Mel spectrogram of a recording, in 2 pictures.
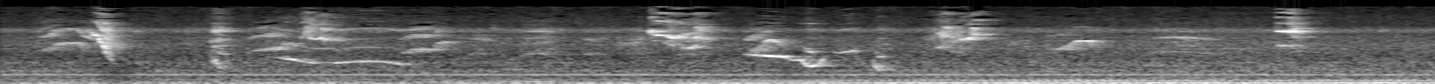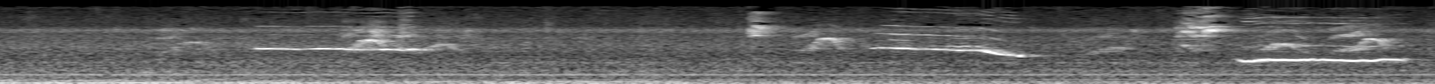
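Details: Tame African grey parrot producing scattered whistles, short squawky notes and clicks, with slurred whistled phrases around seven, nine and ten seconds over a steady indoor hum.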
